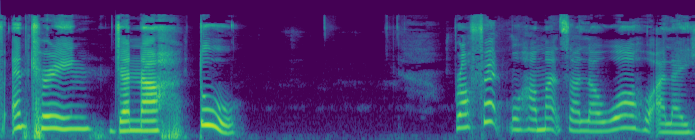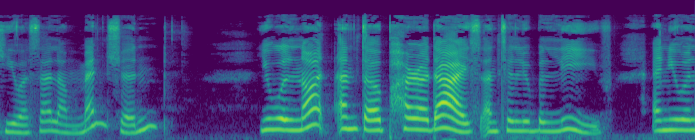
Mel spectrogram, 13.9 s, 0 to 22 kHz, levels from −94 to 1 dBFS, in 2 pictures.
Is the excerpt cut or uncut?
uncut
